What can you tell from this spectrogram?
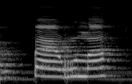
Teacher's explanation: como a palavra Pérola o pé mais forte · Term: sílaba tônica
